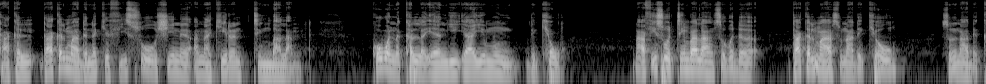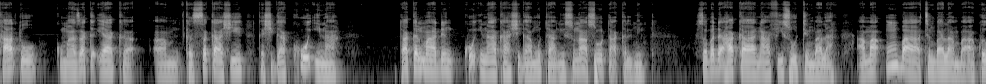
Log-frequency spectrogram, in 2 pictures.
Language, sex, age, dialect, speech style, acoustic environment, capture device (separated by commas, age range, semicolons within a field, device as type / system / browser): Hausa, male, 18-24, Nigeria - Nigerian Standard, happy; excited; focused, silence, mobile / Linux / Chrome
